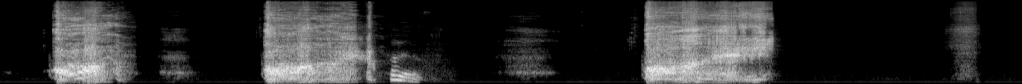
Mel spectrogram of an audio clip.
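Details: An adult coughs productively, attributing it to sinus congestion draining down the throat (histamine-related), and denies COPD; a productive cough.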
